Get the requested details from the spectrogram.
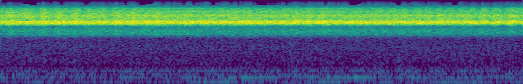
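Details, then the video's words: Cicadas buzzing without a break, a constant shrill whine filling the clip, with a soft low hum in the background. "Relaxing Sounds With Cicadas"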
